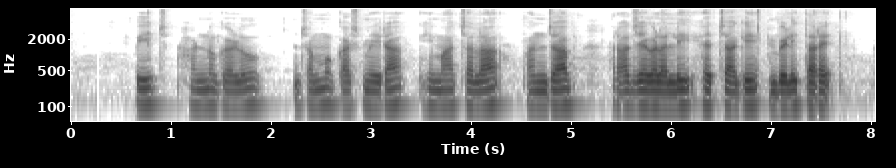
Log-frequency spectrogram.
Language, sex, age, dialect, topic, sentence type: Kannada, male, 18-24, Mysore Kannada, agriculture, statement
